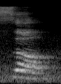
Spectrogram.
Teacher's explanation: जब हम स बोल रहे हैं तो हमारी जो जीभ है नीचे वाले दांतों के पीछे टच कर रही है। स, ऊपर नहीं आएगी जीभ।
